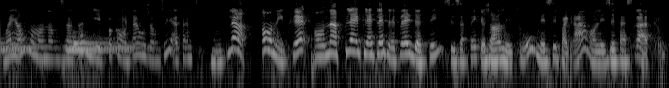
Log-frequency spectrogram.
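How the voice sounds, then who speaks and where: A woman teacher, guiding young children through a phonics lesson with clear questions and praise. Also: medium pitch, slight background noise.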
